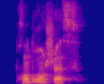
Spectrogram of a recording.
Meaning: to give chase to, to chase, to pursue, to hunt
- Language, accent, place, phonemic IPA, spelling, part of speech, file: French, France, Lyon, /pʁɑ̃dʁ ɑ̃ ʃas/, prendre en chasse, verb, LL-Q150 (fra)-prendre en chasse.wav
